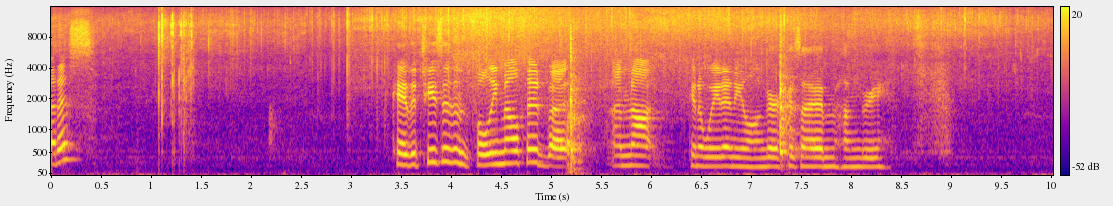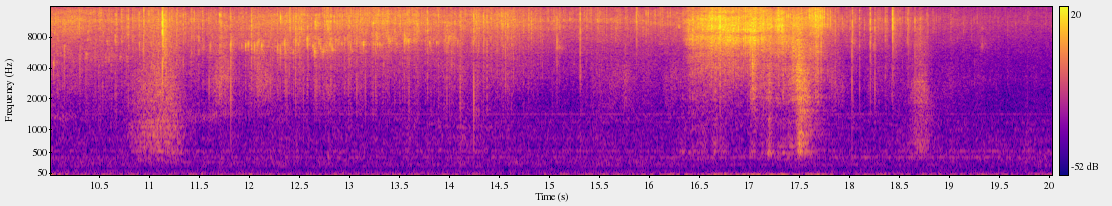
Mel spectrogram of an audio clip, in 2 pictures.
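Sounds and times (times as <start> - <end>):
patties sizzling on griddle: 0.5 - 19.1
plastic spatula scraping: 16.5 - 17.8.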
